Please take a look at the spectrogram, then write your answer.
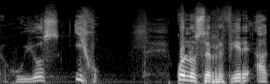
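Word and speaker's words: υἱός: el griego se usa la palabra judíos así se pronuncia judíos hijo bueno se refiere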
